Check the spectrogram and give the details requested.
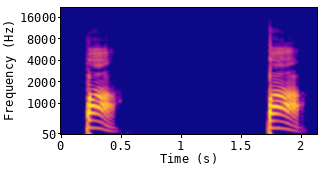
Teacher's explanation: होठों को मिलना पड़ेगा और होठों को मिलकर खुलना पड़ेगा। · अब आप पा बोलिए तो देखिए, पा में दोनों होठ आपस में लड़ेंगे। पा यानी पहले मिलेगा फिर छूटेगा तभी पा आएगा। और मान लो एकदम बंद किए रहें तब भी पा नहीं बोलेगा।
